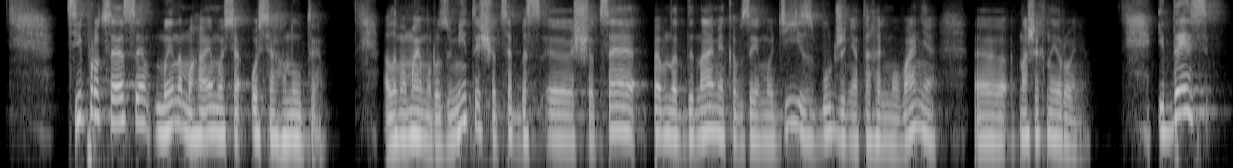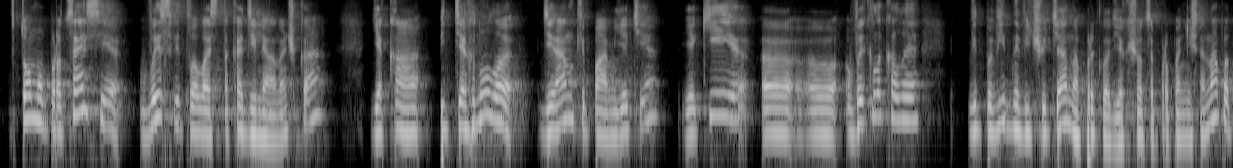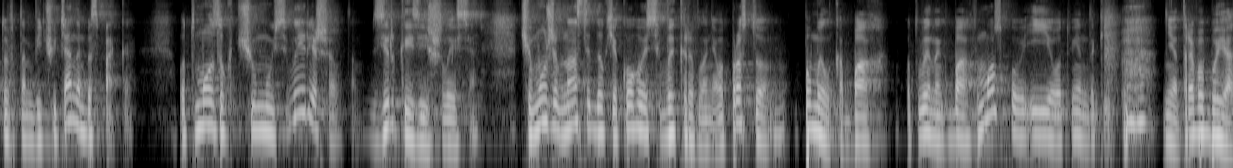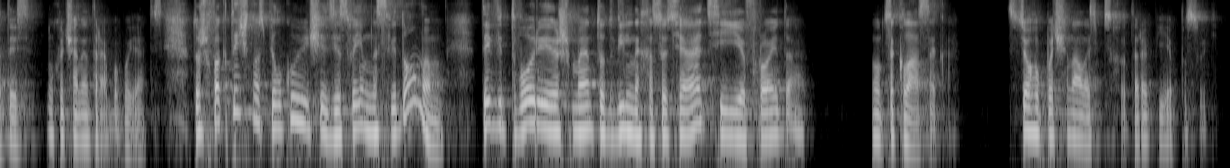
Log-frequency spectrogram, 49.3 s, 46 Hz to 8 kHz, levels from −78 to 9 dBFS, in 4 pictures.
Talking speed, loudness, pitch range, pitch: 125 wpm, -20 LUFS, 125-165 Hz, 140 Hz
